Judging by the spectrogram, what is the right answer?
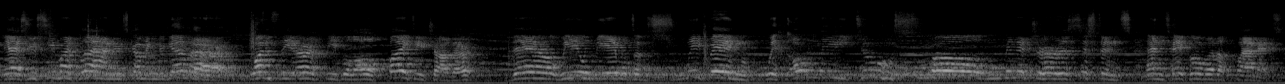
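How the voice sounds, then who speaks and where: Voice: high-pitched, measured pace. A performer playing a pompous, scheming male alien overlord from Venus in an improvised radio comedy, with a grandiose, commanding manner. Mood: smugly scheming. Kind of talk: improvised old-time radio comedy acting. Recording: very echoey stage, music behind.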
